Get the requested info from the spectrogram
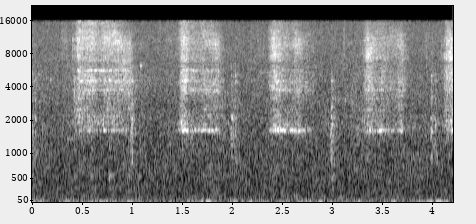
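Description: Double-edge safety razor (Phoenix Artisan Accoutrements DOC with a Personna Red blade) scraping through stubble on a lathered scalp: four short, faint strokes about one a second.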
